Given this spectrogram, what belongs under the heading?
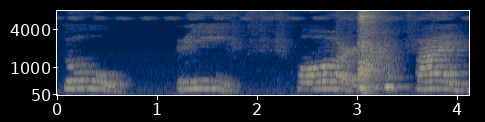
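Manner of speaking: firm, loud counting cadence. Real, not acted. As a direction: count her through the push. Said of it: "coach counting the push". (malakas na pagbibilang)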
